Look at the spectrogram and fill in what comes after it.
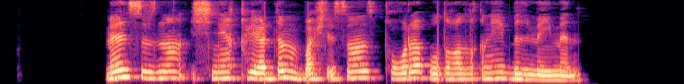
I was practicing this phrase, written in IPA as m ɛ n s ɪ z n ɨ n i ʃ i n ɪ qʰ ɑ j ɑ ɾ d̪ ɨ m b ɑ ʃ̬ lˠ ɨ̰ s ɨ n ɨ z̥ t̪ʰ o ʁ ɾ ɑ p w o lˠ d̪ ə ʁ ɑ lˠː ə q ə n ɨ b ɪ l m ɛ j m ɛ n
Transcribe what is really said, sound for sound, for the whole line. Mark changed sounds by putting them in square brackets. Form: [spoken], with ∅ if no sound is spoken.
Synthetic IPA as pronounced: m ɛ n s ɪ z n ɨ [ŋ] i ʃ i n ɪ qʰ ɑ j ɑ ɾ d̪ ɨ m b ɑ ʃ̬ lˠ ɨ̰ s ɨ [ŋ] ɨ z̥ t̪ʰ o ʁ ɾ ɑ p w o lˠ d̪ ə ʁ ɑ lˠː ə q ə n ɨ b ɪ l m ɛ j m ɛ n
